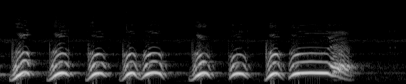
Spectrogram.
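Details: Barred owl called in by a person: a rapid run of about nine arched, harmonic hoots, roughly two each second, closing on one longer drawn-out note that trails downward.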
